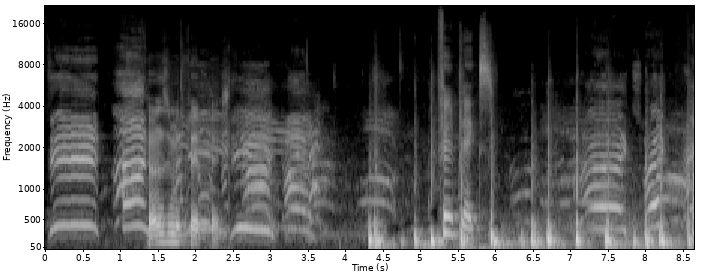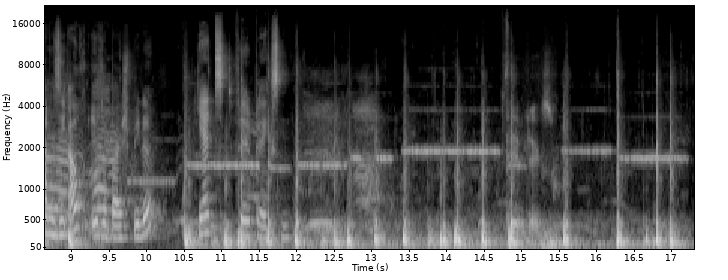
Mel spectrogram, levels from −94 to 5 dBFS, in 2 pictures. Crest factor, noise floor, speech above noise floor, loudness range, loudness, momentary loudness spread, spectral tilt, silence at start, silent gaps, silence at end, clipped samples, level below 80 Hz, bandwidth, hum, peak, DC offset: 20 dB; -51 dBFS; 29 dB; 5 LU; -24 LUFS; 10 LU; -6.5 dB/octave; 0.05 s; none; 0 s; under 0.1%; -42 dBFS; 16 kHz; none; -2 dBFS; under 0.1%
